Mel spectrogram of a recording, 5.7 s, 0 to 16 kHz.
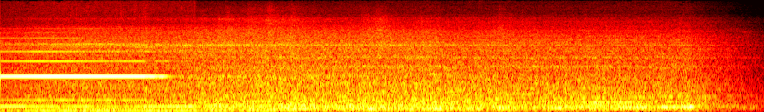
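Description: A Vienna S-Bahn S45 train on the Vorortelinie runs along with a steady rolling rumble and faint whining tones inside the carriage, easing off toward the end.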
